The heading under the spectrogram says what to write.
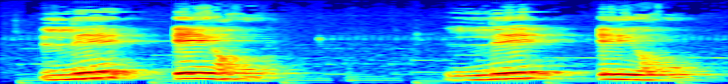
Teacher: It starts with le and I have H later, but this one is considered pronounced, because when I have the plural form, I do not make any liaison. I do not make any connection.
